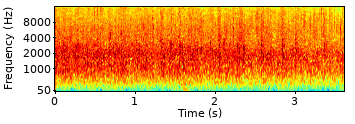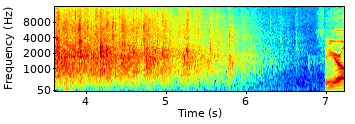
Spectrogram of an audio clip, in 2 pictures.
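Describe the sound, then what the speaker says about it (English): Audience applause for Michael Saylor at a Strategy World conference, loud, dense clapping and cheering that holds steady and then fades out to near silence before a voice returns at the end. "Why don't we just do one more round of applause for the Giga Chad himself"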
